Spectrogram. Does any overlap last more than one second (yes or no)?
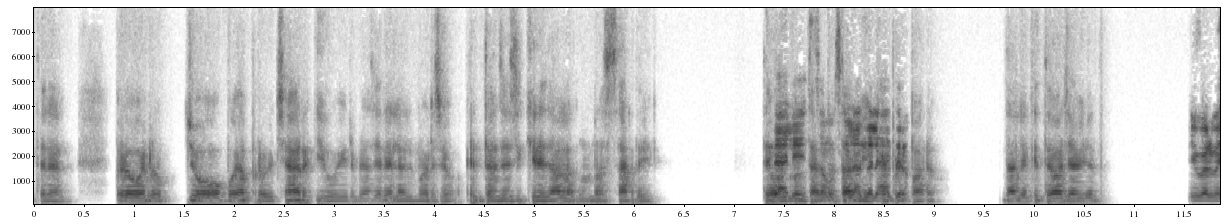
yes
